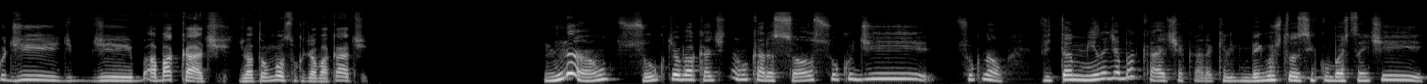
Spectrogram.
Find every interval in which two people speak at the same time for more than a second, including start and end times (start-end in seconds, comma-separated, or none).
none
